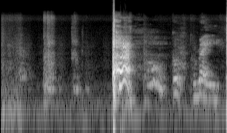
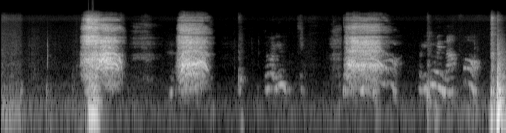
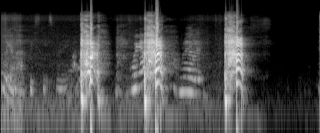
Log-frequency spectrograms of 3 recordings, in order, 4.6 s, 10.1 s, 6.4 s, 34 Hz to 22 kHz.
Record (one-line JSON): {"cough_length": "4.6 s", "cough_amplitude": 26028, "cough_signal_mean_std_ratio": 0.3, "exhalation_length": "10.1 s", "exhalation_amplitude": 25625, "exhalation_signal_mean_std_ratio": 0.42, "three_cough_length": "6.4 s", "three_cough_amplitude": 26028, "three_cough_signal_mean_std_ratio": 0.36, "survey_phase": "beta (2021-08-13 to 2022-03-07)", "age": "65+", "gender": "Male", "wearing_mask": "No", "symptom_none": true, "smoker_status": "Never smoked", "respiratory_condition_asthma": false, "respiratory_condition_other": false, "recruitment_source": "REACT", "submission_delay": "2 days", "covid_test_result": "Negative", "covid_test_method": "RT-qPCR", "influenza_a_test_result": "Negative", "influenza_b_test_result": "Negative"}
